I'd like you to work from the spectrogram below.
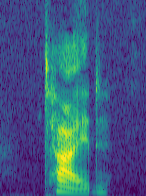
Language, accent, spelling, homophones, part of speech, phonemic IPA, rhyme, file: English, General American, tied, tide, adjective / verb, /taɪd/, -aɪd, En-us-tied.ogg
- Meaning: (adjective) 1. Closely associated or connected 2. Restricted 3. Conditional on other agreements being upheld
